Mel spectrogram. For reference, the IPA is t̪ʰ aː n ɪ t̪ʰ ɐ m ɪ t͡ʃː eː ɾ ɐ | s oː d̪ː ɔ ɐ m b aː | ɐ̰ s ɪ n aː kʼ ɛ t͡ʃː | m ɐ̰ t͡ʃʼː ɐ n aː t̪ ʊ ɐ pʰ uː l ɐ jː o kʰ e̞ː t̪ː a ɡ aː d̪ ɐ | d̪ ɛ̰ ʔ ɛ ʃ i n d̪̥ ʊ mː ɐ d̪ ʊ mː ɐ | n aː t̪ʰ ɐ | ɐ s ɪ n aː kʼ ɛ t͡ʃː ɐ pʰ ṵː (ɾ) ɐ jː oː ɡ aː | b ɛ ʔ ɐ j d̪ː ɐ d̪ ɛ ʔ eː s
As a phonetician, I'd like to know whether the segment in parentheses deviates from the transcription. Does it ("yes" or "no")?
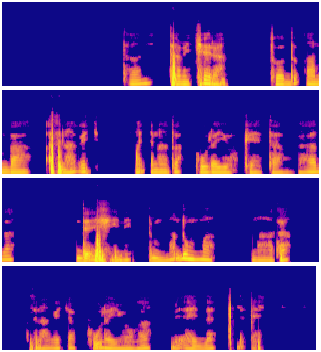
yes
